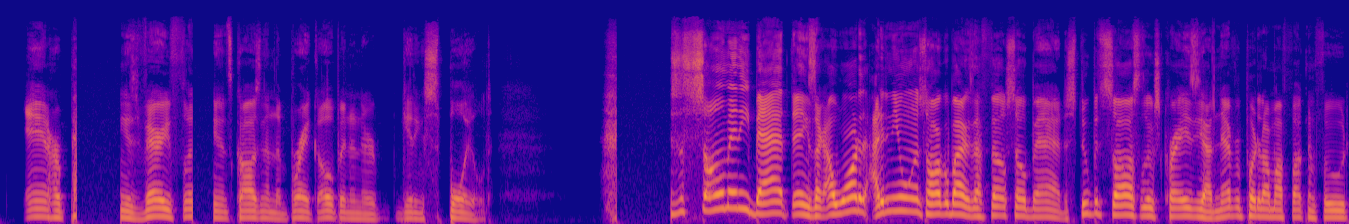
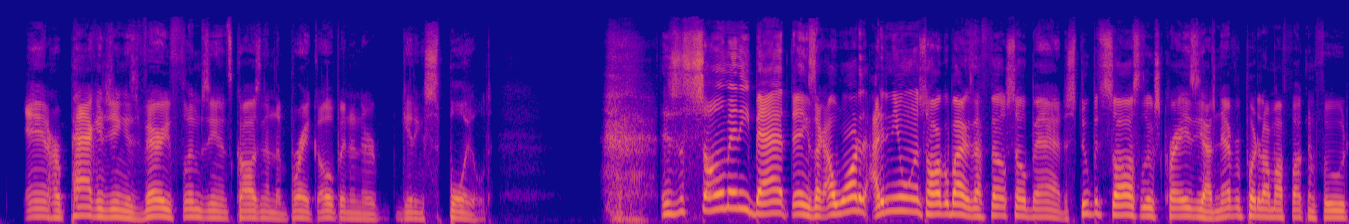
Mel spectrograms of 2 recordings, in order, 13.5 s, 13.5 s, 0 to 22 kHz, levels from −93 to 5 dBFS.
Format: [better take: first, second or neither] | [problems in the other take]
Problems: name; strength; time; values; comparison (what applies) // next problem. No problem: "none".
second | audio cutting out; at 1 s, at 2 s and at 6 s for 0.5 s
